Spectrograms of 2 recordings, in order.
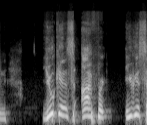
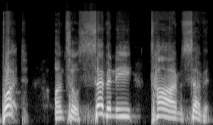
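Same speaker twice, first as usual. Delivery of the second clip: slow, measured reading aloud; scripture reading; 4 dB louder, slower than usual. Acted. Reader giving the congregation verses from Matthew, slow and declamatory. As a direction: read it out deliberately, word by word.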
